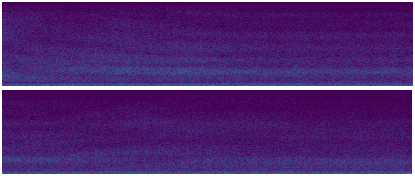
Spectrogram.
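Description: Water rushes and roars steadily in a gorge.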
